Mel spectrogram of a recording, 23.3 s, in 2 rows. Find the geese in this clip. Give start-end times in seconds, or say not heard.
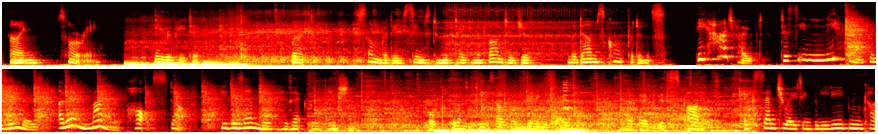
1.6-3.3, 17.4-19.5.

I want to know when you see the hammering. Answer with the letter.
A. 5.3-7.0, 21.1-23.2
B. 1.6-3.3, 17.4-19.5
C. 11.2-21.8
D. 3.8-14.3
C.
